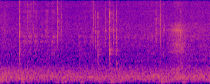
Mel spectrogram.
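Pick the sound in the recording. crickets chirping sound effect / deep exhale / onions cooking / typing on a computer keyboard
typing on a computer keyboard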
